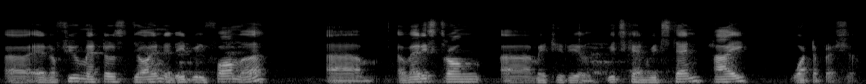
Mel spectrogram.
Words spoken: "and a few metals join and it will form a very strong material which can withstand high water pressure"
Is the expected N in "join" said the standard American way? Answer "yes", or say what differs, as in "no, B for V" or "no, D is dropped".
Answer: no, N is dropped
